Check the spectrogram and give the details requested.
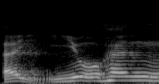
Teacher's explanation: Ayyuhan, ay ditekankan di situ, diberikan stres di situ, di atas ya itu, dan dibacakan ayyuhan, didengungkan di atas nun yang bersabdu 2 harakat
